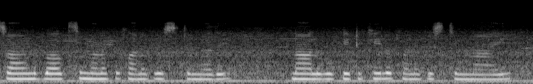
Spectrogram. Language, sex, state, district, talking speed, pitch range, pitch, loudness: Telugu, female, Telangana, Mahabubabad, 65 wpm, 240-255 Hz, 250 Hz, -17 LUFS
